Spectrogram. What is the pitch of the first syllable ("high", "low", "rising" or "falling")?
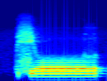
low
